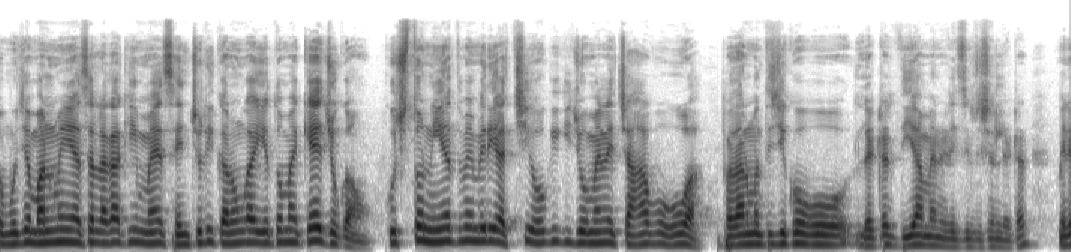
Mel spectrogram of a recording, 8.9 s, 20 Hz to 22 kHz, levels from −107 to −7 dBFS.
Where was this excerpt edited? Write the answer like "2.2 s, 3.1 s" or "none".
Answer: 3.1 s, 5.9 s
